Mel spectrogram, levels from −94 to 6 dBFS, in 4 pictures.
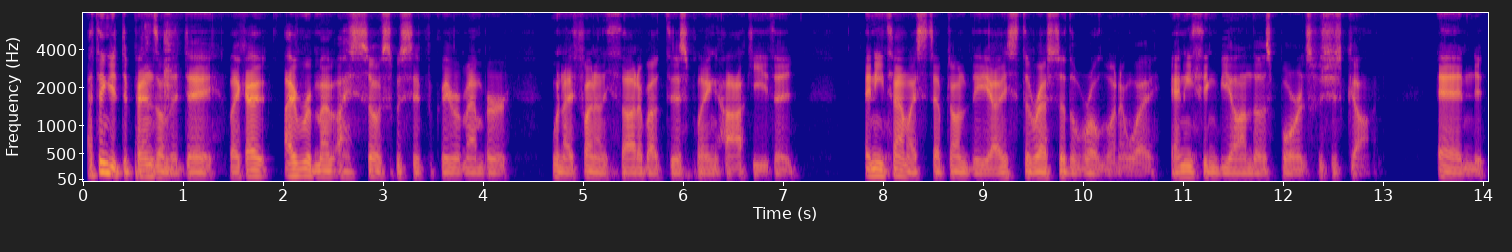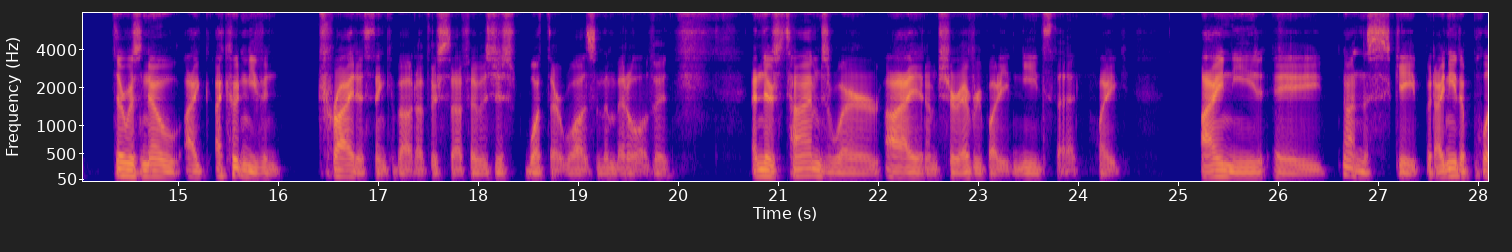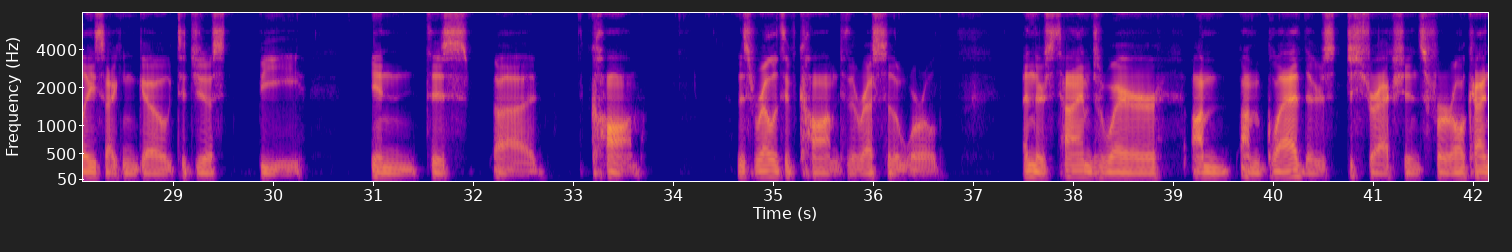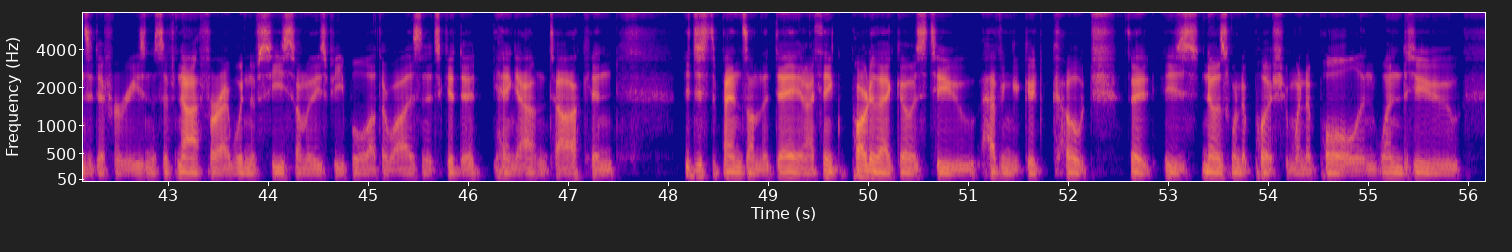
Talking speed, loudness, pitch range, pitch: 190 wpm, -29 LUFS, 75-90 Hz, 80 Hz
